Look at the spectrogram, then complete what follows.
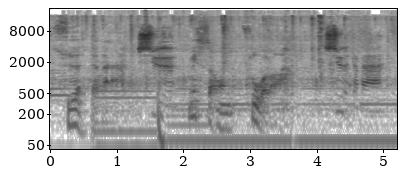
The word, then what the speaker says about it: syötävää: Pay close attention to the vowel sounds. Listen and repeat. Syötävää. Syötävää.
